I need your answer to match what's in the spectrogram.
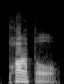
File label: "popple", American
